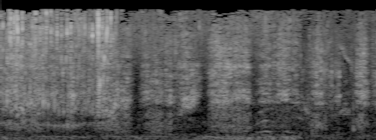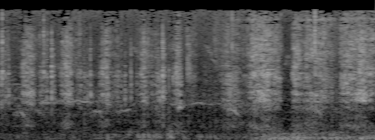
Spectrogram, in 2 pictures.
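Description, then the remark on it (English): Hot water is poured steadily into a thick cacao paste to dilute it into a cacao drink, a continuous gurgling and splashing with a few brief surges, lasting several seconds with no voices. “we're going to dilute the paste with hot water to make our cacao drink. Hot water's poured in.”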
